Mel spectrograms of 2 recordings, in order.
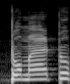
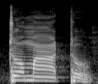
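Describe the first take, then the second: First: टोमेटो with a long "ay" vowel, tuh-MAY-to; American tomato. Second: टोमाटो with a broad "ah" vowel, tuh-MAH-to; British tomato. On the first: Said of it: "American में, टोमेटो पढ़ते हैं". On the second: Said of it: "British में". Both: Shown as a demonstration.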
